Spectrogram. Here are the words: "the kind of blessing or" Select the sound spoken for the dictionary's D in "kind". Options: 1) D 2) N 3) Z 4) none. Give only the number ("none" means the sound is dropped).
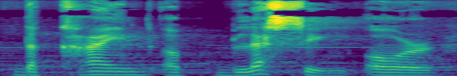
1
